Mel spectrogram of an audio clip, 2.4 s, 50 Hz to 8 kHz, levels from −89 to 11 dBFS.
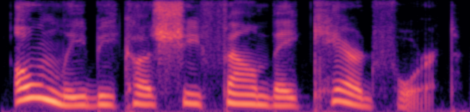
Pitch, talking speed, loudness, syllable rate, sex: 205 Hz, 205 wpm, -16 LUFS, 5.6 syllables/s, female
